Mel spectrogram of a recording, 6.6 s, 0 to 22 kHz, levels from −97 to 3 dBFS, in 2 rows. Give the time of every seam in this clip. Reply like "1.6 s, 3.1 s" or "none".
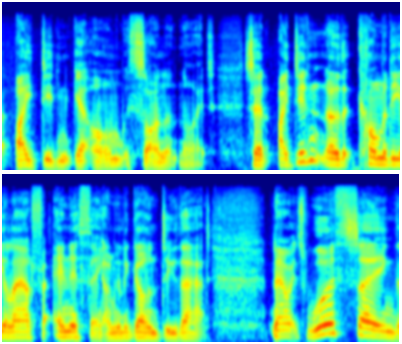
2.0 s, 4.1 s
